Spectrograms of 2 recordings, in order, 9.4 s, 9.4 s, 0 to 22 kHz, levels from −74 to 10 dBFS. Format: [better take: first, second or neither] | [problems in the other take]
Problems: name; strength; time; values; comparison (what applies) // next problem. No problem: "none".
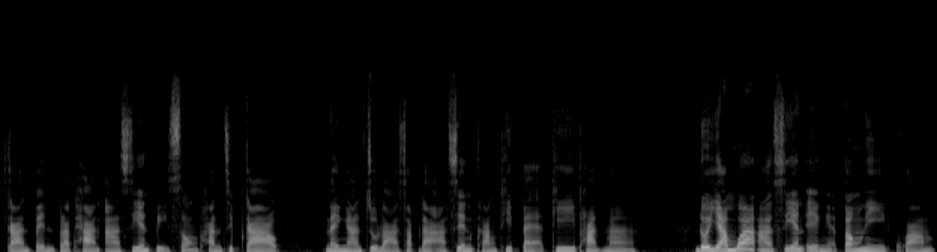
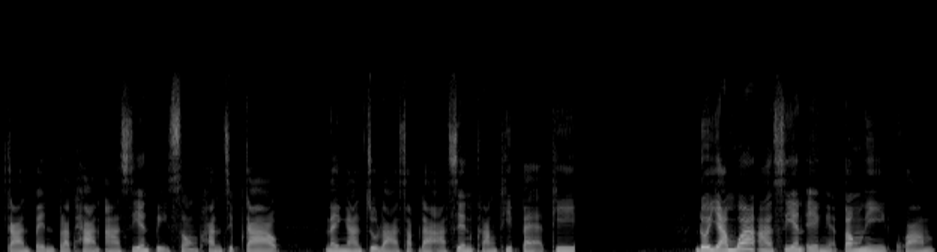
first | audio cutting out; at 5.5 s for 0.5 s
